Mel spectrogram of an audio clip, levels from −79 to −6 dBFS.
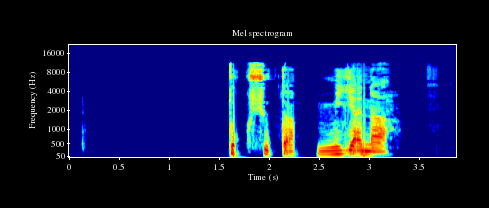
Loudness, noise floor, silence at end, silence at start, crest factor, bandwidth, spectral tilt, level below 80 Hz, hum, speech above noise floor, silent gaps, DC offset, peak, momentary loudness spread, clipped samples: -16 LUFS; -90 dBFS; 0.65 s; 1.6 s; 18 dB; 11.5 kHz; -4 dB/octave; -48 dBFS; none; 74 dB; none; under 0.1%; 0 dBFS; 8 LU; under 0.1%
